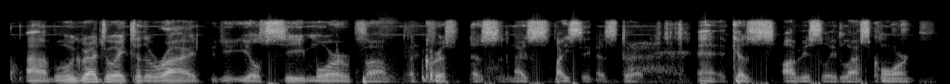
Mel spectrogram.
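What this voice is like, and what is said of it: Smooth radio-announcer speaking voice. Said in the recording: “has such a radio voice.”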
